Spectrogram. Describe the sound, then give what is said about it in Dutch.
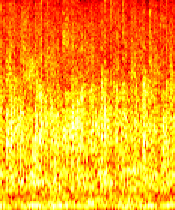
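Audience applause at a theatre festival performance, a dense, steady clatter of many hands clapping that fills the whole stretch at even loudness, with no voices over it. “Mag ik applaus voor ze?”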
